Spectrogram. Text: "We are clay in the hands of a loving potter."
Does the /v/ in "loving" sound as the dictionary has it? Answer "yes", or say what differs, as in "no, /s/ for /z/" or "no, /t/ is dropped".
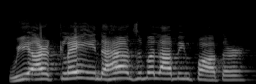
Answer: no, /b/ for /v/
